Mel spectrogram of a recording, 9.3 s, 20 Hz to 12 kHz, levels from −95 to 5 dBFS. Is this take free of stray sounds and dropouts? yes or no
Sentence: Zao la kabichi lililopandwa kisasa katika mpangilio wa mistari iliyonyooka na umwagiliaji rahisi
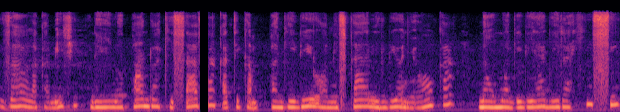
no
